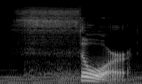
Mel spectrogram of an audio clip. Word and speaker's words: Thor: your teeth and again there's no voice under the th so we don't say Thor but its Thor Thor Thor and you need to make sure the our sound is the last sound and is very clear her her if it's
